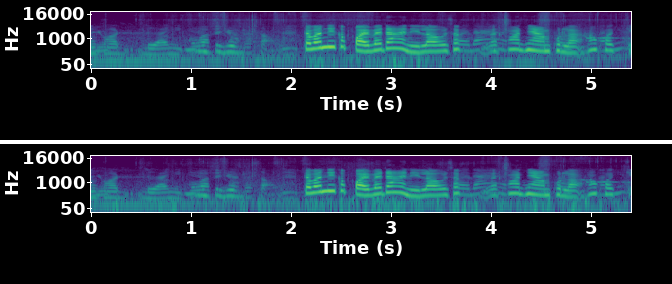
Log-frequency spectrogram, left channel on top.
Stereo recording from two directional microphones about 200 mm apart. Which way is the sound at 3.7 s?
50° right (ahead or behind).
